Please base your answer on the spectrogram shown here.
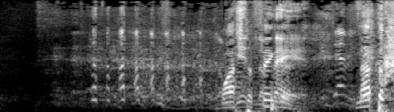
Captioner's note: laughs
